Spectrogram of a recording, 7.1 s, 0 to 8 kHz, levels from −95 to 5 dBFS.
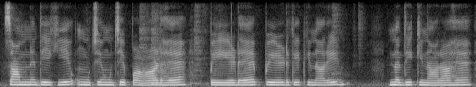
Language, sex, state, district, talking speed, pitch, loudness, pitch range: Hindi, female, Uttar Pradesh, Shamli, 115 wpm, 225 Hz, -14 LUFS, 215-230 Hz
